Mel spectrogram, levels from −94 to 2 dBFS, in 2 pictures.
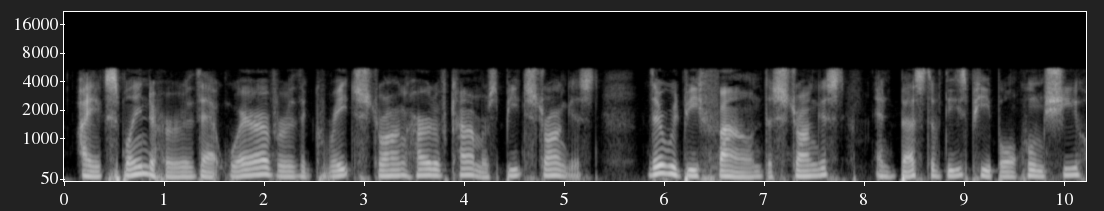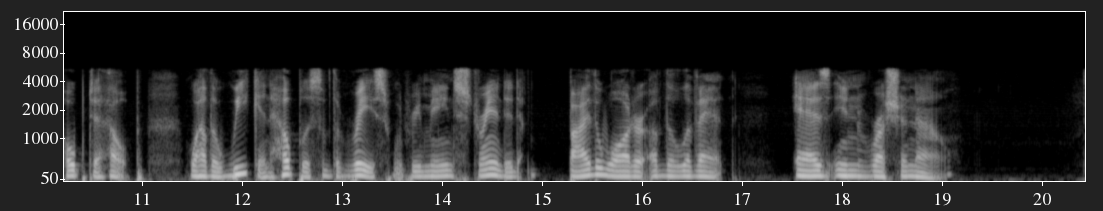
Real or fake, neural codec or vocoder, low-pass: real; none; 5.4 kHz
